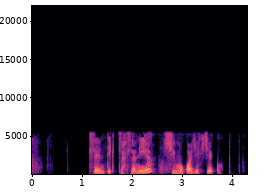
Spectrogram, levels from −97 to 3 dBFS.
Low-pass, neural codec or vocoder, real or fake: 5.4 kHz; none; real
